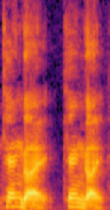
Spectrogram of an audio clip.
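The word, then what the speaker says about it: 圏外: 그래서 권외, 발음은 켄가이.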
